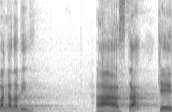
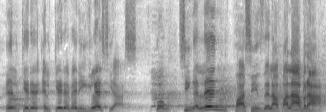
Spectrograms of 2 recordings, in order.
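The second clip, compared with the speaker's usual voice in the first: slow, loud preaching cry, much louder at the end; preaching shout; 2 semitones higher, 6 dB louder, slower than usual. Real, not acted. Preacher shouting to his congregation about the word. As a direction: drive the point home, slow and loud.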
